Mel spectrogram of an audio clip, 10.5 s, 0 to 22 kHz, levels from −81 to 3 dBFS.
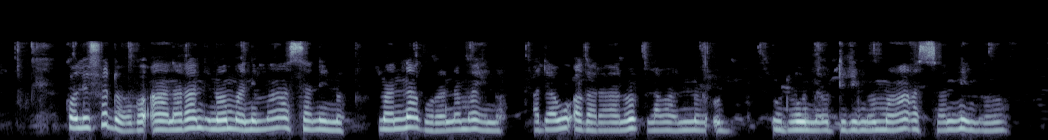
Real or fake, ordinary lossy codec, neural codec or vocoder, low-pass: real; AAC, 48 kbps; none; 7.2 kHz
